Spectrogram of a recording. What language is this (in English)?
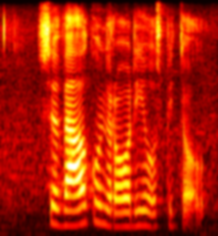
Afrikaans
